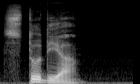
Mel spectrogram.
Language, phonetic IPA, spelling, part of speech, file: Polish, [ˈstudʲja], studia, noun, Pl-studia.ogg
